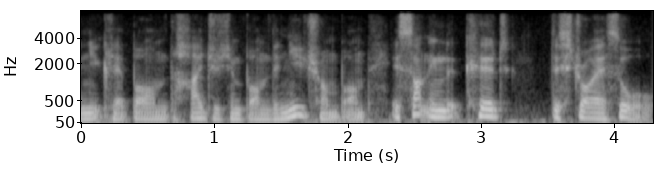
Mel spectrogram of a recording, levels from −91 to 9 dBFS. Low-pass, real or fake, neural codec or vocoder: 7.2 kHz; real; none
